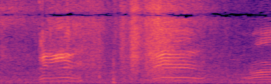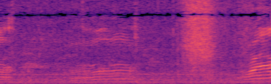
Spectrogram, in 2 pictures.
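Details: Female stray cat from a park car park, known for constant chatter, meowing five times in quick succession. The calls are rising-and-falling and slightly nasal, with faint human voices mixed in.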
